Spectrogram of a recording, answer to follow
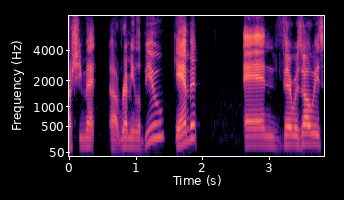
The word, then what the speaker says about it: LeBeau: in between for the people at home it's LeBeau for the people at home but okay um French pronounce it but all right go ahead that's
